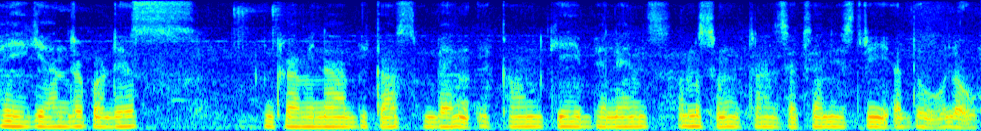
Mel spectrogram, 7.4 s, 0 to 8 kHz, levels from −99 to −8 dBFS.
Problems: background conversations at intervals, low volume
